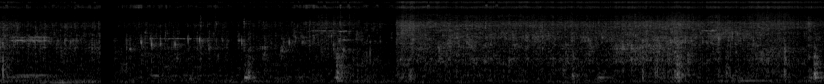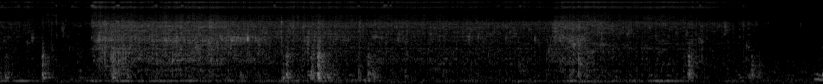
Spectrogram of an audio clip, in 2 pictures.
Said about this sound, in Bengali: 3টি মাছ একসঙ্গে আমি হালকা ফ্রাই করে নিচ্ছি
